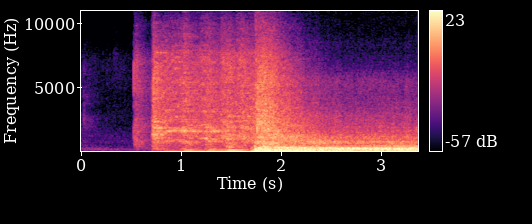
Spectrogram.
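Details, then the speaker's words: Holden Monaro V8 on its first start after reassembly with a Crower 217/226 114 cam, open headers not joined to the exhaust: a starter whirr, then it catches and settles into a loud, lumpy idle with exhaust crackle; starts cleanly. "It's open headers. The headers aren't joined to the rest of the exhaust, so it'll be loud."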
